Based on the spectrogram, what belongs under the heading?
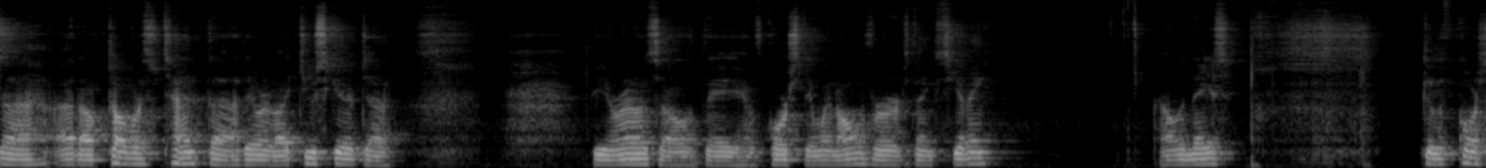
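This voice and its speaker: A young man from Korea, talking unscripted to camera as a student vlogger, halting and full of fillers and restarts. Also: on the low side, darkish tone. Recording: roomy echo.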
